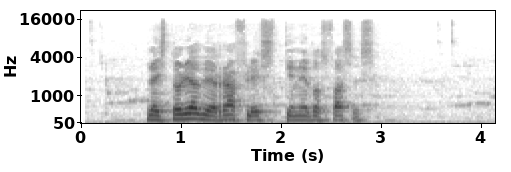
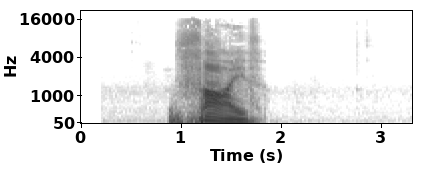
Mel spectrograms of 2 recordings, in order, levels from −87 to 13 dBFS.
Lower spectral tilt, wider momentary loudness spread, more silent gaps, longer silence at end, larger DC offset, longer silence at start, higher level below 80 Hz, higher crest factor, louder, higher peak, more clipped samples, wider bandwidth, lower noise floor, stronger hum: about the same, -6.5 dB/octave vs -6 dB/octave; about the same, 18 LU vs 18 LU; neither; second, 1.25 s vs 1.55 s; neither; second, 0.65 s vs 0.85 s; second, -52 dBFS vs -36 dBFS; about the same, 18 dB vs 18 dB; second, -19 LUFS vs -14 LUFS; about the same, -2 dBFS vs 0 dBFS; neither; about the same, 16 kHz vs 16.5 kHz; second, -56 dBFS vs -70 dBFS; neither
